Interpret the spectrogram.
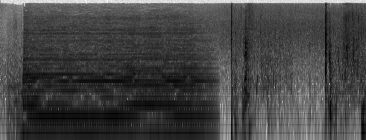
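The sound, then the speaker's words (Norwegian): A deep, steady blast from the horn of an arriving Hurtigruta coastal passenger ship sounds for about two and a half seconds, loud and rich in tone, then gives way to a couple of sharp, isolated knocks. “se der, der eh, kommer jo Hurtigruta.”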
